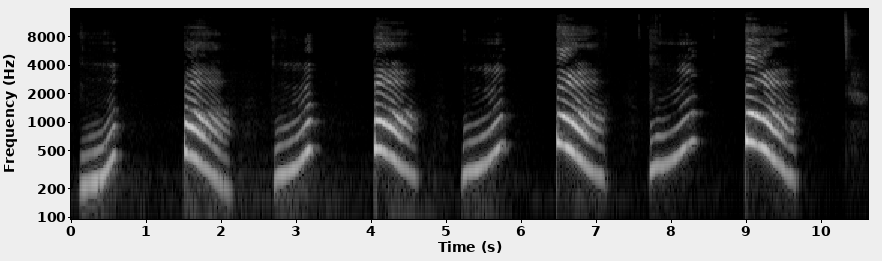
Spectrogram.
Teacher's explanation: I call it bursting bubbles because it's very, very gentle. Yep, it's not an explosion. It's just a gentle pop.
